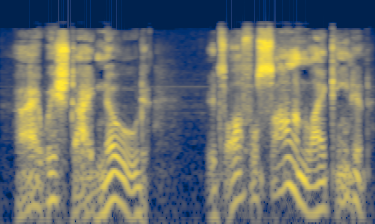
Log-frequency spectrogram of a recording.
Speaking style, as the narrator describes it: Huckleberry whispered

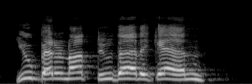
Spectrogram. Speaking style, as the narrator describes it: said to herself, and shouted out

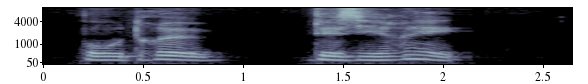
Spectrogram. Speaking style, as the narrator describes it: Then, making a desperate effort, he murmured

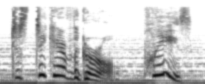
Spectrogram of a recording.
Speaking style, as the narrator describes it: I cried

